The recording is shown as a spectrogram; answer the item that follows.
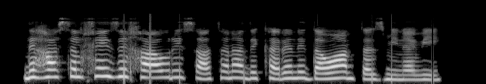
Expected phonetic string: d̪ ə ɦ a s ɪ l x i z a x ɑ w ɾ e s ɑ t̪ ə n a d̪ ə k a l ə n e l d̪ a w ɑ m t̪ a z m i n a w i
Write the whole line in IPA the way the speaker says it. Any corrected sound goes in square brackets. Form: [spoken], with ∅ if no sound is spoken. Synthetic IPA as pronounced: d̪ ə ɦ [ɑ] s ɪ l x [e] z [e] x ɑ w ɾ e s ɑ t̪ ə n a d̪ ə k a [ɾ] ə n e [∅] d̪ a w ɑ m t̪ a z m i n a w i

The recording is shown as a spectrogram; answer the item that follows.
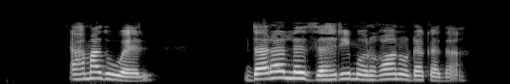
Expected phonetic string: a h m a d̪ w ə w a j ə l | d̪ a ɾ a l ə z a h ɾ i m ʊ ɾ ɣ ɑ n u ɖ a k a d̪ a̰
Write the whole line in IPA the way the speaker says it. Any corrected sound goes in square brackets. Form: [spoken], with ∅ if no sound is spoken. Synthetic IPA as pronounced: a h m a d̪ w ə w a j ə l | d̪ a ɾ a l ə z a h ɾ i m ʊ ɾ ɣ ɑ n [o] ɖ a k a d̪ a̰

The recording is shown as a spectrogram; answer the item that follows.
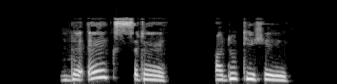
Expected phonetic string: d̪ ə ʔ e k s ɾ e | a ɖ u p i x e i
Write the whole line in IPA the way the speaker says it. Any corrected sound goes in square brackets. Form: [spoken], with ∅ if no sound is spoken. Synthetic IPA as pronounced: d̪ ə ʔ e k s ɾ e | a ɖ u [k] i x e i

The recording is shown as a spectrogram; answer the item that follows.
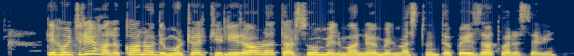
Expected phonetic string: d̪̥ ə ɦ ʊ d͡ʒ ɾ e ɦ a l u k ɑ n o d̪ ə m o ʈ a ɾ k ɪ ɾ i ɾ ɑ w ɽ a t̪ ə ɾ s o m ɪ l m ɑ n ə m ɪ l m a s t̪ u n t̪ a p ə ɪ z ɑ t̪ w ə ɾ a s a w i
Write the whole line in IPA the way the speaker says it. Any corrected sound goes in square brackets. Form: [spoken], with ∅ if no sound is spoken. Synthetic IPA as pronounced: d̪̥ ə ɦ ʊ d͡ʒ ɾ e ɦ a l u k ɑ n o d̪ ə m o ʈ a ɾ k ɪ [l] i ɾ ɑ w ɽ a t̪ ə ɾ s o m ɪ l m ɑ n ə m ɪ l m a s t̪ u n t̪ a p ə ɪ z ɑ t̪ w ə ɾ a s a w i

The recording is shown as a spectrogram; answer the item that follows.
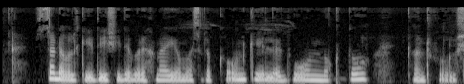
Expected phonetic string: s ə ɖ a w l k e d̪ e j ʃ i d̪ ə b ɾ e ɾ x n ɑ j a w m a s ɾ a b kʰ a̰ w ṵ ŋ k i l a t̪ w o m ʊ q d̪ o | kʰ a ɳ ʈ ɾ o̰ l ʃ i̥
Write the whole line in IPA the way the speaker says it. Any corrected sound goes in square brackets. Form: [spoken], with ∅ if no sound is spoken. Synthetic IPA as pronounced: s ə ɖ a w l k e d̪ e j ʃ i d̪ ə b ɾ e [∅] x n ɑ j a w m a s ɾ a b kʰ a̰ w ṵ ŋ k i l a [d̪] w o [n] ʊ q [t̪] o | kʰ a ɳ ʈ ɾ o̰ l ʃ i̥

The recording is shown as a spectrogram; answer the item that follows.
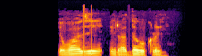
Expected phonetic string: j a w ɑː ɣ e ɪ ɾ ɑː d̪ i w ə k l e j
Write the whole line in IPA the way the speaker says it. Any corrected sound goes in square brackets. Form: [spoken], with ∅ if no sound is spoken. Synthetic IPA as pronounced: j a w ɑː [z] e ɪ ɾ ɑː d̪ [a] w ə k [ɽ] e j

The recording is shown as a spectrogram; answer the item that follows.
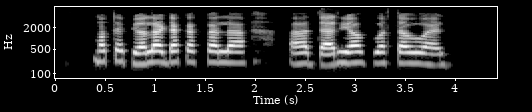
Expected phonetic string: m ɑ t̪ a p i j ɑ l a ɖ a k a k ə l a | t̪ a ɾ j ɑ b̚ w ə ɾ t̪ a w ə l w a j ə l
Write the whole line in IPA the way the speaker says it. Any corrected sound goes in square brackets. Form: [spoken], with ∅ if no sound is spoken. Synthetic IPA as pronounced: m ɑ t̪ a p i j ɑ l a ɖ a k a k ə l a | [d̪] a ɾ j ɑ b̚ w ə ɾ t̪ a w ə [∅] w a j ə l

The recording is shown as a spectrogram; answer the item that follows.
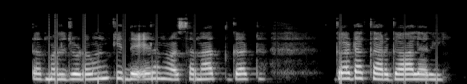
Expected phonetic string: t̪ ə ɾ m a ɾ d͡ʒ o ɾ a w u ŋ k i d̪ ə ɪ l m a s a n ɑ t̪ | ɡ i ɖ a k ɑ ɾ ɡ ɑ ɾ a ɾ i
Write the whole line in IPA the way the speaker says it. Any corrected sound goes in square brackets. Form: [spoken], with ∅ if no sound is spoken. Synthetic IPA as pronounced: t̪ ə ɾ m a [l] d͡ʒ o [ɽ] a w u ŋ k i d̪ ə ɪ l m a s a n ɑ t̪ | ɡ [a] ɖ a k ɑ ɾ ɡ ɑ [l] a ɾ i

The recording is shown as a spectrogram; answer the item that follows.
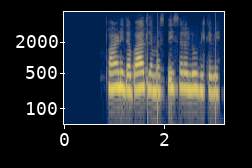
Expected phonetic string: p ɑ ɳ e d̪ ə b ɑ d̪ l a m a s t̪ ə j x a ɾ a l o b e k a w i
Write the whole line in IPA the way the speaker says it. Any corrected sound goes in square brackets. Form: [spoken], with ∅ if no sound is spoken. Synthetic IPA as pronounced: p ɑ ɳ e d̪ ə b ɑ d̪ l a m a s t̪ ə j [s] a ɾ a l o b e k a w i

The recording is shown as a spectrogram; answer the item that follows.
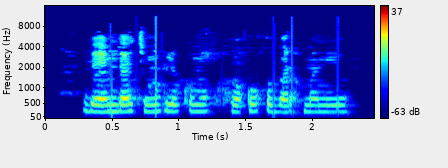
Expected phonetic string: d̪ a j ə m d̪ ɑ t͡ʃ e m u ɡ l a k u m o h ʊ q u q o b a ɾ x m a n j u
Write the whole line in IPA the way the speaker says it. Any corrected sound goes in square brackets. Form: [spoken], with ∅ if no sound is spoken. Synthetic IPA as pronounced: d̪ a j [a] m d̪ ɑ t͡ʃ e m u ɡ l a k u m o h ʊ q u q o b a ɾ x m a n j u

